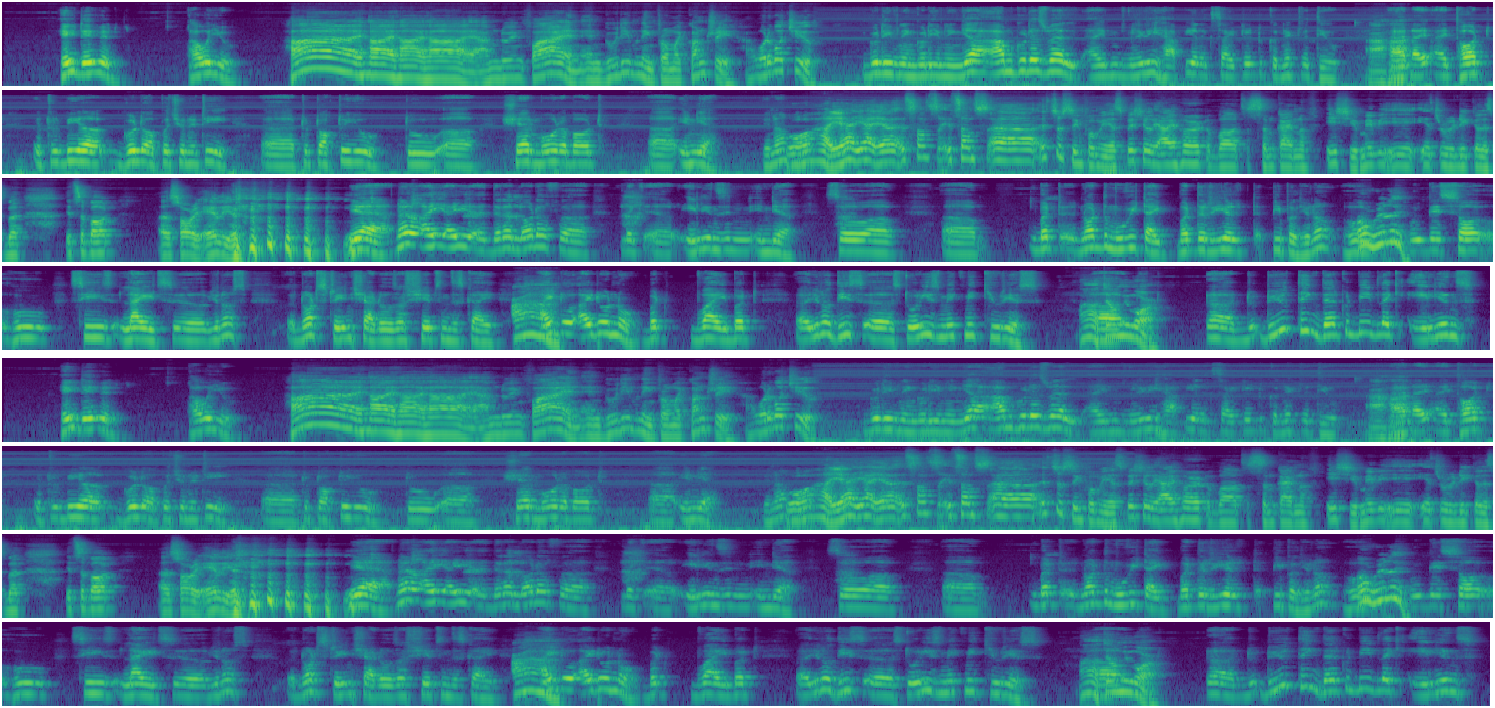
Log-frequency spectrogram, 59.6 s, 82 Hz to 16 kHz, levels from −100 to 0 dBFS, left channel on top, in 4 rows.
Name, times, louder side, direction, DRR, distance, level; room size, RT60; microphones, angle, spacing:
voice 1, 0.6-1.2 1.9-2.3 8.6-13.4 13.9-14.8 15.2-17.2 17.5-18.7 18.9-19.6 19.9-20.8 21.4-22.1 22.5-22.8 33.3-35.7 36.0-37.7 38.1-38.7 39.2-39.6 40.1-43.5 43.9-47.1 47.6-49.7 50.1-51.4 51.6-52.2 52.7-55.1 55.6-56.0 56.8-59.4, left 6 dB, 85° left, 0.4 m, -28 dB
voice 2, 2.8-8.1 13.6-14.1 22.7-30.9 31.4-33.3 33.9-34.0 36.0-36.2 38.2-38.3 43.4-43.9 49.8-50.3 55.5-56.2, left 3 dB, 25° left, 0.4 m, -28 dB
sound 1, 8.1-26.2, equal, 50° right, 0.8 m, -41 dB
5.7 x 2.0 x 2.5 m
head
